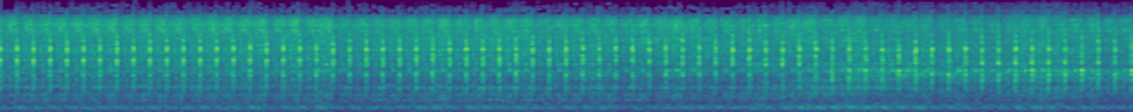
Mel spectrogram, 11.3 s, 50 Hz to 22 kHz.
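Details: 1985 Mercedes 300D diesel at idle with a sharp, even tick about twice a second; steady engine knock of unknown cause, owner asking what it might be.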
